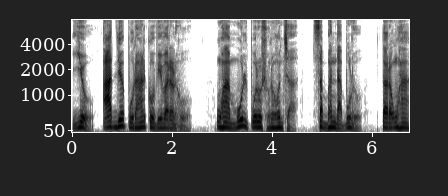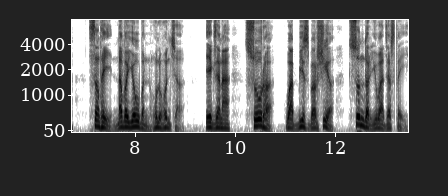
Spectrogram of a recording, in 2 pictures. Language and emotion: Nepali, neutral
